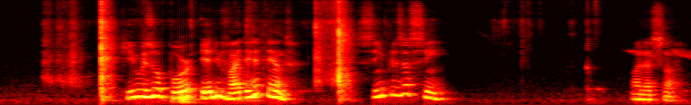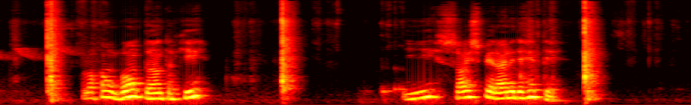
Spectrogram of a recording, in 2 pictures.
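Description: Foam pieces crunch and snap as they are broken off.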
